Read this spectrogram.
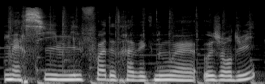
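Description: A woman's voice: mid-range voice, little pitch movement, normal speed, warm tone, soft background music. A woman hosting a podcast, introducing and interviewing a guest. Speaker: podcast host.

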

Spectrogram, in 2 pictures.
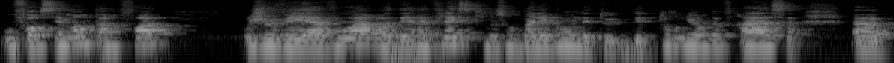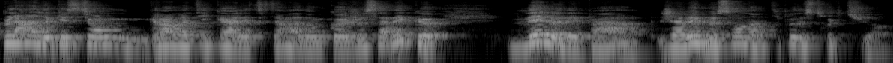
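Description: A woman for whom French is not her first language, answering podcast questions as an author. She talks in halting phrases, often stopping and starting over. The sound carries a noticeable room echo. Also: mid-range voice. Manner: hesitant, many fillers and restarts. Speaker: guest author. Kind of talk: podcast interview.

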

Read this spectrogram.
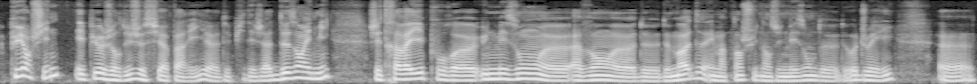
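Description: A man's voice: medium pitch, a little mellow, no echo. A young adult man from Portugal, speaking as a podcast guest in a hesitant way with many fillers. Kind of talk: casual interview talk.

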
